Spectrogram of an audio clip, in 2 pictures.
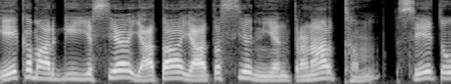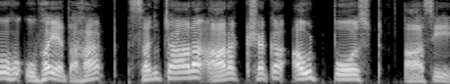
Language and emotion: Sanskrit, neutral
